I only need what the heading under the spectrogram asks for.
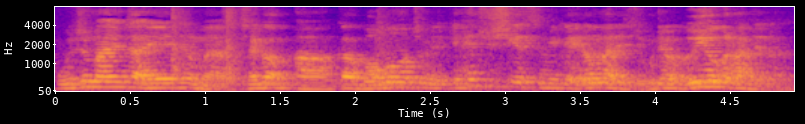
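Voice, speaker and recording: The recording, taken from far off by a camera in an old academy classroom, has strong echo and faint hiss. In it, a middle-aged man with a fairly high voice lectures quickly on English grammar. He's lively, checking in with students again and again through "그지?" and "오케이?".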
